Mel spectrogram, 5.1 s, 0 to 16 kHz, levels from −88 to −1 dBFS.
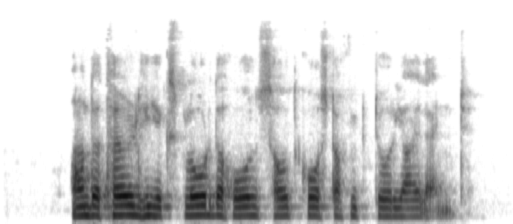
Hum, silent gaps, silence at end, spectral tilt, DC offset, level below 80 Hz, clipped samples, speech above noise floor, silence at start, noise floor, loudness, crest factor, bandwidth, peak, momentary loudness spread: none; none; 0.5 s; -8.5 dB/octave; under 0.1%; -64 dBFS; under 0.1%; 62 dB; 0.7 s; -78 dBFS; -17 LUFS; 16 dB; 8.6 kHz; -2 dBFS; 13 LU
